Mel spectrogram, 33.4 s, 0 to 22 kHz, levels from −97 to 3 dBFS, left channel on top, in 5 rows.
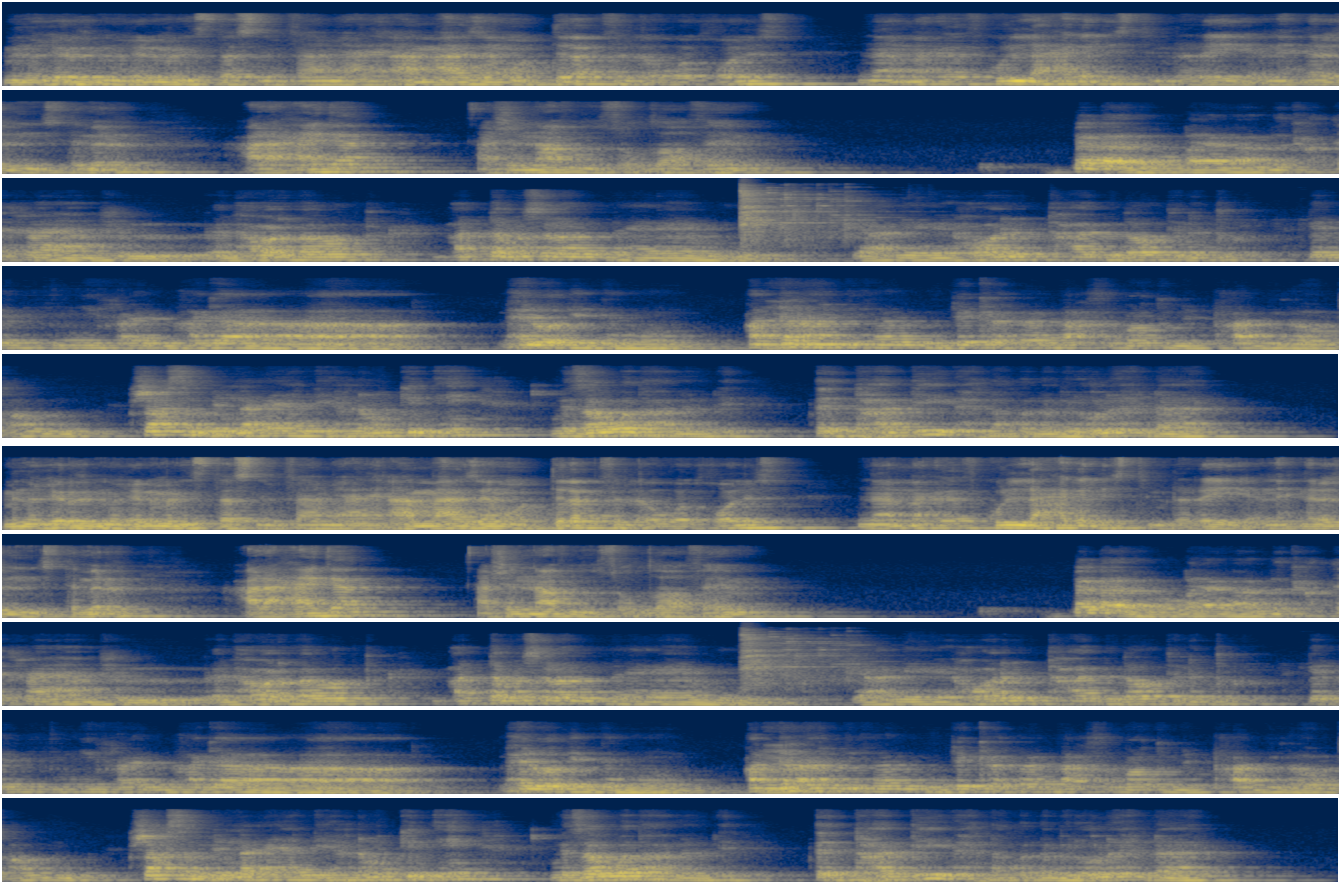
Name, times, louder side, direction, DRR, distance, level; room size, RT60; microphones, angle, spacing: voice 1, 0.0-4.0 4.3-7.3 7.9-8.5 9.1-10.5 23.8-24.1, right 2 dB, 70° right, 2 dB, 0.4 m, -21 dB
voice 2, 12.0-15.2 15.6-17.3 17.6-19.6 19.9-22.1 22.5-23.5 23.8-29.2 29.5-30.4 30.8-32.8, left 1 dB, 15° right, -6 dB, 0.7 m, -21 dB
sound 1, 16.7-16.8 17.1-18.0 18.6-18.7 19.3-20.6, left 3 dB, 90° left, 0.8 m, -34 dB
2.6 x 2.6 x 2.4 m, 0.75 s
head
